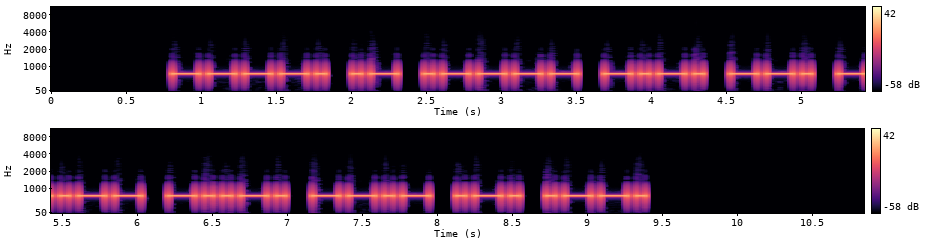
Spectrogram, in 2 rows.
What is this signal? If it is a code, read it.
Morse code, heard as a keyed tone, about 20 wpm, 700 Hz. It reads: 9A1CGY/QRP
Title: Difficult Call Signs 20wpm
